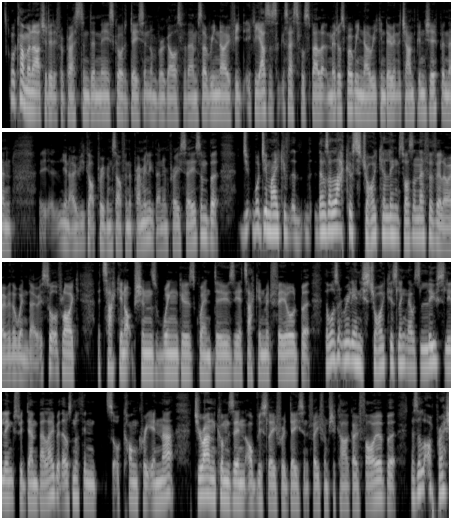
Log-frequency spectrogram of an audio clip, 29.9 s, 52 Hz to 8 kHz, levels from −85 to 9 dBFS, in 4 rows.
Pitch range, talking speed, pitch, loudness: 95-125 Hz, 260 wpm, 105 Hz, -25 LUFS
